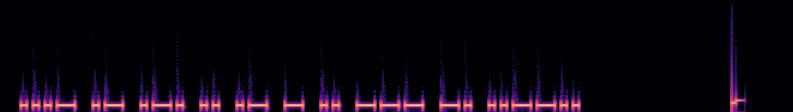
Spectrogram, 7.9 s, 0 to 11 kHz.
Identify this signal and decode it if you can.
Morse code, heard as a keyed tone, about 20 wpm, 700 Hz. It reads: VARIATION?
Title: Sentences from Top 1600 Words 20wpm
